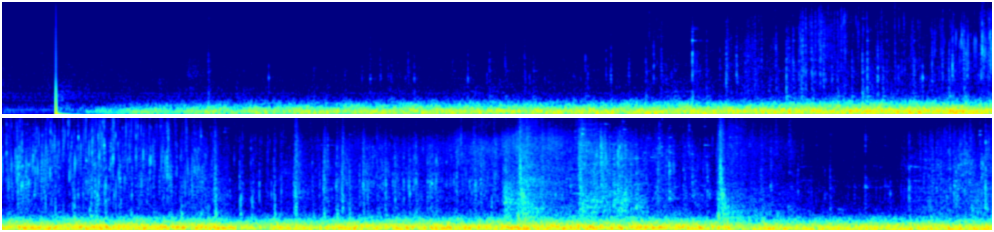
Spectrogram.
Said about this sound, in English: And suddenly, there was a great earthquake.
